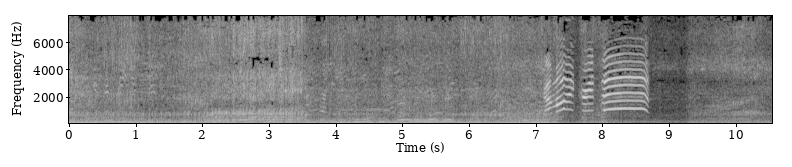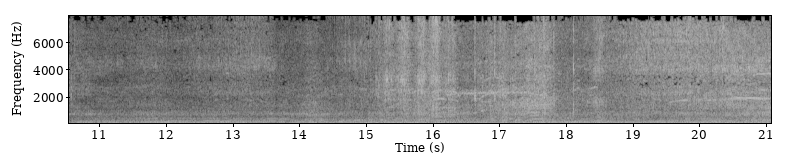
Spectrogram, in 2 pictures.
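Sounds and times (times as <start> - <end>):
car engines revving: 0.0 - 21.0
cars knocking and grinding: 10.1 - 21.0.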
